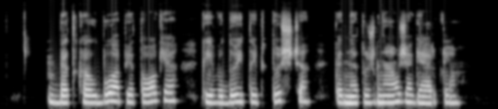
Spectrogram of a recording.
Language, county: Lithuanian, Tauragė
